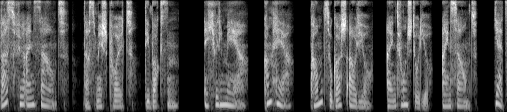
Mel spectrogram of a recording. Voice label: Werbung zaertlich

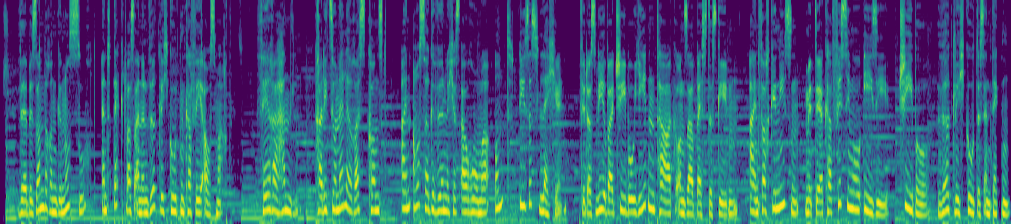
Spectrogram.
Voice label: Werbung; Tschibo

